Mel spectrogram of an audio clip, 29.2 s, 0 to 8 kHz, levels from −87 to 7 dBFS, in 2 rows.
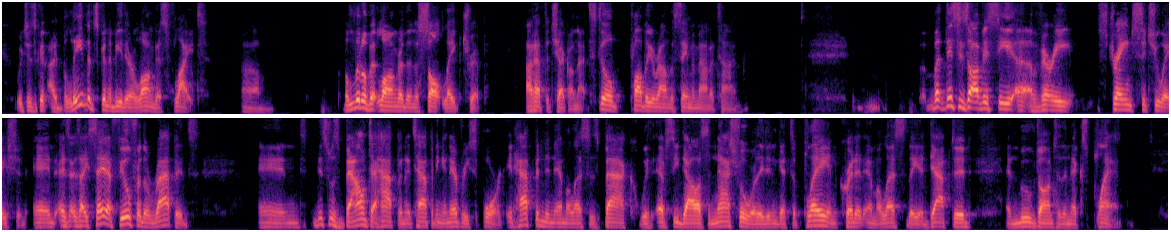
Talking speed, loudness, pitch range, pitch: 190 wpm, -24 LUFS, 95-145 Hz, 115 Hz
